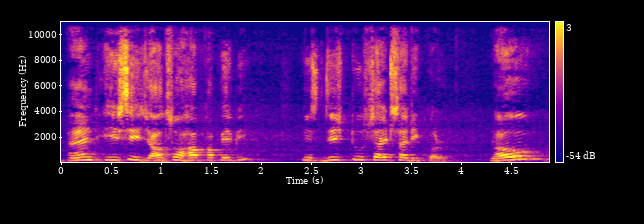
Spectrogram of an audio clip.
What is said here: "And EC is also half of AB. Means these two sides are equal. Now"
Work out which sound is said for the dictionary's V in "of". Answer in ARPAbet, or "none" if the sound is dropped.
P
